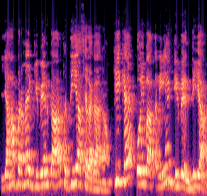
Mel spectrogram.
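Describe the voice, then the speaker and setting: A man teaching a poem line by line, slowly repeating each word and its meaning. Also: sits high, animated, fairly bright tone. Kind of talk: line-by-line poem explanation lesson. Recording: echoey dull lo-fi room sound.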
